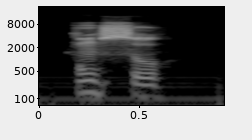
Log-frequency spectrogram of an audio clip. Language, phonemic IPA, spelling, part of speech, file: French, /pɔ̃.so/, ponceau, noun, LL-Q150 (fra)-ponceau.wav
- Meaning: 1. corn poppy 2. poppy colour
